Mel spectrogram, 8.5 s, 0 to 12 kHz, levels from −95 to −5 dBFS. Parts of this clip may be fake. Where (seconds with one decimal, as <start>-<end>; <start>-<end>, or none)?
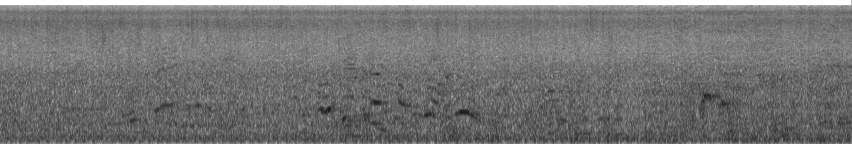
6.2-8.5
